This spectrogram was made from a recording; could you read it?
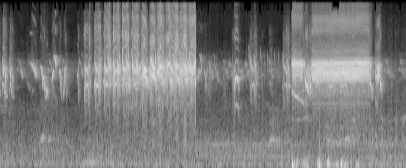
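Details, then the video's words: Sparrows chirping in a noisy group, quick high chips running together into dense chatter, a short lull, then a sustained loud burst of overlapping twitters. "Sparrow Chirping"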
